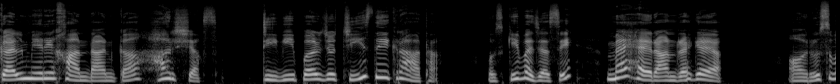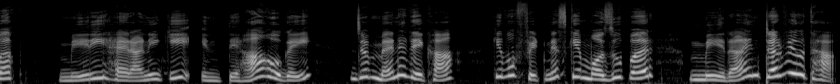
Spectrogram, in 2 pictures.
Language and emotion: Urdu, surprised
